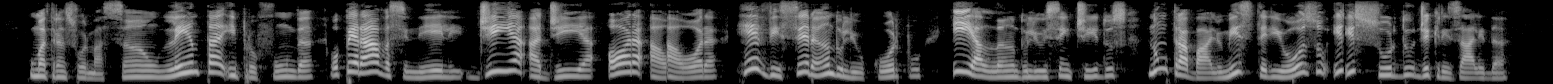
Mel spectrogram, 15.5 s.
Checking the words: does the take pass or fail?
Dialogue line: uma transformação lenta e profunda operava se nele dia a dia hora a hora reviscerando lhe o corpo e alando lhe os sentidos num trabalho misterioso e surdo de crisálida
fail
